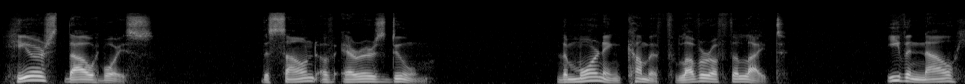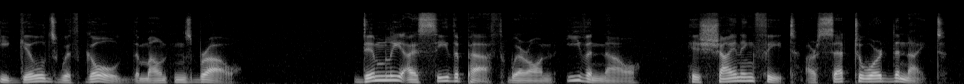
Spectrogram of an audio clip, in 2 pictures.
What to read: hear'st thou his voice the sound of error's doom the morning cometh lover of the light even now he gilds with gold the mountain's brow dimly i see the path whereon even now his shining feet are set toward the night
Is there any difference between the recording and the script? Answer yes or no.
yes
